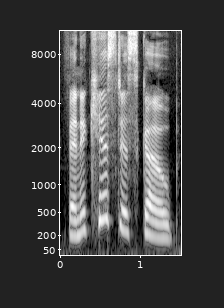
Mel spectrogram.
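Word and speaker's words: phenakistiscope: more sophisticated now so it's got a tongue twisting name it's not easy to say in fact i spent a couple of a couple of minutes even trying to find the pronunciation online and i finally found a youtube video that explained it so phenic histoscope yeah it's also very long but don't let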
